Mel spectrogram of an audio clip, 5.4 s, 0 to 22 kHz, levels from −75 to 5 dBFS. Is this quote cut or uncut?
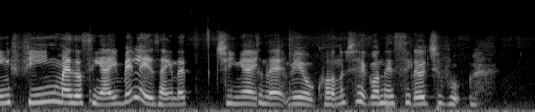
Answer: cut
